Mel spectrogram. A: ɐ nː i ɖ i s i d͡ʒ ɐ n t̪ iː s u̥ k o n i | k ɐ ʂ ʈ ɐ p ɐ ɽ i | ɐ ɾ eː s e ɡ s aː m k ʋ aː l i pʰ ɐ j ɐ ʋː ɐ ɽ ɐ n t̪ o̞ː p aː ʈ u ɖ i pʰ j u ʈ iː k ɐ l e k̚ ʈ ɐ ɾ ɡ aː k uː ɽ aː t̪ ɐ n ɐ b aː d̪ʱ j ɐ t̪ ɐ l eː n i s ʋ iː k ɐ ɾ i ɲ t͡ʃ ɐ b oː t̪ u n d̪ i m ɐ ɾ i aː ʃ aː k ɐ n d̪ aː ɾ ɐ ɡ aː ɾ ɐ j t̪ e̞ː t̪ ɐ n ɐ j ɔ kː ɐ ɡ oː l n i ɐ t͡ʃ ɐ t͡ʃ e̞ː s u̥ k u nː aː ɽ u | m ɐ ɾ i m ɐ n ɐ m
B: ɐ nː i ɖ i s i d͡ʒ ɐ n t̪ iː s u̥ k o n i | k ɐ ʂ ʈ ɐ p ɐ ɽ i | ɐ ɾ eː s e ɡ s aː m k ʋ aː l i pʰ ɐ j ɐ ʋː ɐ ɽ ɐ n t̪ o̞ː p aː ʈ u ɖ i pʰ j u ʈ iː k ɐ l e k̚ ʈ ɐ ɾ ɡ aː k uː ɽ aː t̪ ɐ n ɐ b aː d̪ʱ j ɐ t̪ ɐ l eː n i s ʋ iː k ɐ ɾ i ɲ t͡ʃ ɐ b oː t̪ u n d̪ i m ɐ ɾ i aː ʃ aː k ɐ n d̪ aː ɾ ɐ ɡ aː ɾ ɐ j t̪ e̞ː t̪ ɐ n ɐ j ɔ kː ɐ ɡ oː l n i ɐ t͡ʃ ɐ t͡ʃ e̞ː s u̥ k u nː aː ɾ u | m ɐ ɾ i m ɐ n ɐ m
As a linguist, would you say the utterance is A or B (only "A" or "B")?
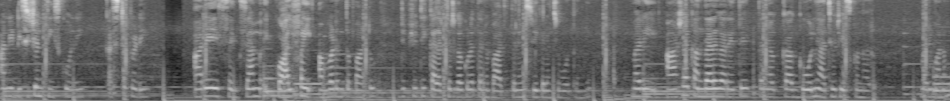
B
